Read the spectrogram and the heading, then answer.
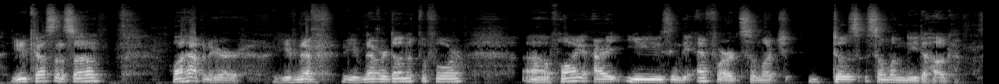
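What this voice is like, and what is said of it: American cowboy accent. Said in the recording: “I have to say that with an American cowboy accent.”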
